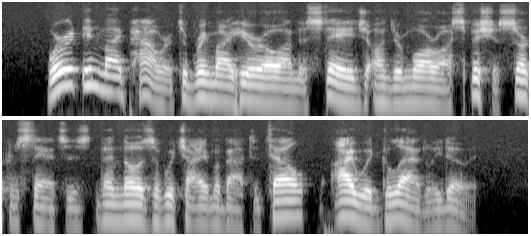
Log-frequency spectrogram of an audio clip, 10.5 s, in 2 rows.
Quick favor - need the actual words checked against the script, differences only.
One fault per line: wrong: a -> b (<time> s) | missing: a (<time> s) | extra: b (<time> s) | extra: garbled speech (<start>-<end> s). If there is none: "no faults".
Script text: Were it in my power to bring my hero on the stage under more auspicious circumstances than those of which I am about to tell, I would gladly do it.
no faults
